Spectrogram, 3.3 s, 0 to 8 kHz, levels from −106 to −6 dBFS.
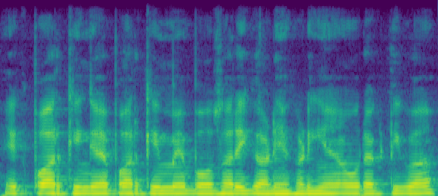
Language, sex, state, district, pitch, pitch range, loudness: Hindi, male, Chandigarh, Chandigarh, 135 Hz, 130-135 Hz, -15 LUFS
